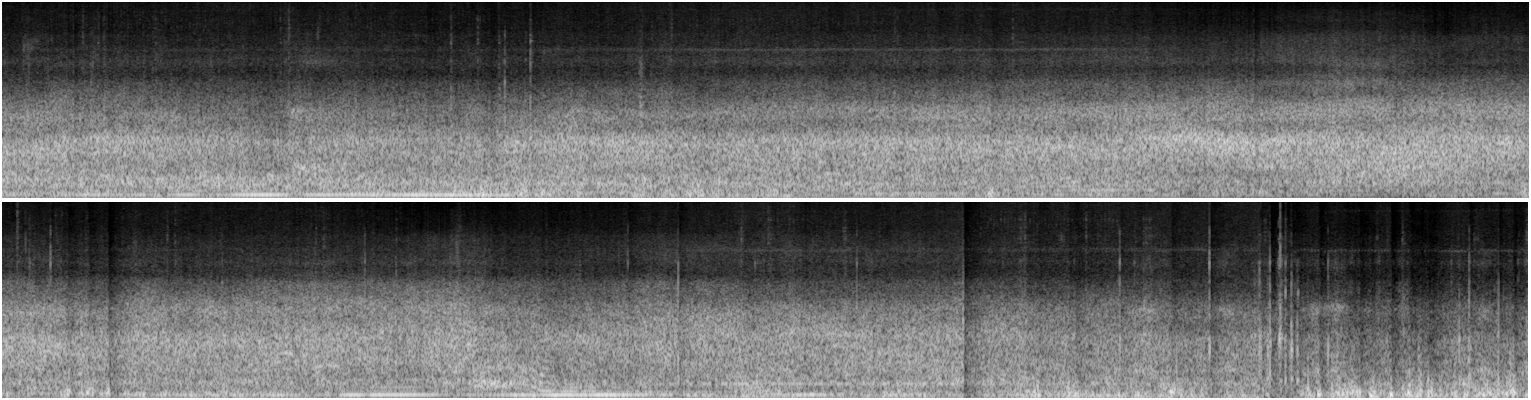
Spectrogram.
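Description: Wind buffeting the microphone of a handlebar-mounted action camera on a moving bicycle: a loud, steady rushing noise with heavy low rumbles in gusts. It is loud enough to spoil the recording, and it turns choppier and more uneven near the end.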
